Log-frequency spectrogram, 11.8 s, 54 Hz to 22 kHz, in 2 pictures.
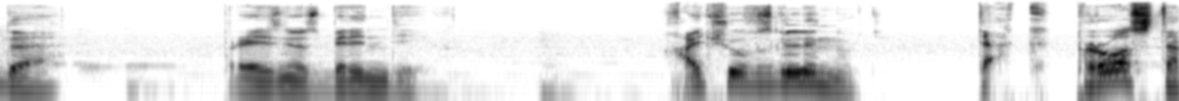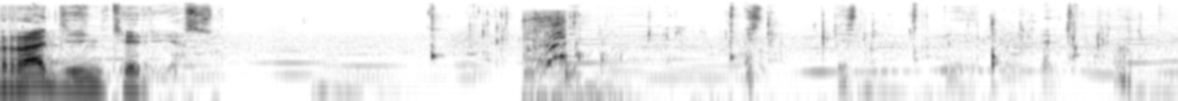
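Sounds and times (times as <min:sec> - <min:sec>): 
speech: 0:00.0 - 0:00.4, 0:01.2 - 0:02.2, 0:03.4 - 0:07.0
hot-water bottle gurgling: 0:08.0 - 0:11.7
trouser zipper opening: 0:08.4 - 0:10.2.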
